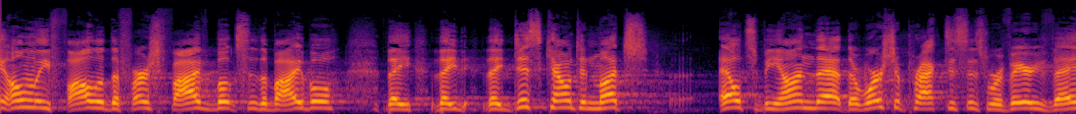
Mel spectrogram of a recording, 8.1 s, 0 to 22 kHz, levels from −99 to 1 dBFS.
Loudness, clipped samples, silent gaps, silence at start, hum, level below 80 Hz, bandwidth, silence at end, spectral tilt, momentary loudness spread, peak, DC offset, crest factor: -22 LUFS; under 0.1%; none; 0 s; none; -76 dBFS; 13 kHz; 0 s; -4 dB/octave; 6 LU; -6 dBFS; under 0.1%; 16 dB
